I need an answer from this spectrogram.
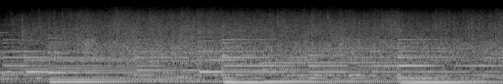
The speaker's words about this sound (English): Church, let's give that applause to the Lord.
